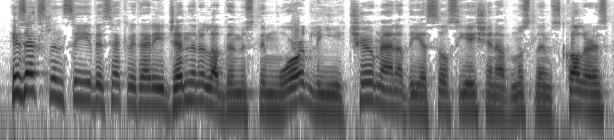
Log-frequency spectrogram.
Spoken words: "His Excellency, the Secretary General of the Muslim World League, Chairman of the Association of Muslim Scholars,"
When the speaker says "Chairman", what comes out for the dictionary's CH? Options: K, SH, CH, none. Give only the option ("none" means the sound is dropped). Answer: CH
